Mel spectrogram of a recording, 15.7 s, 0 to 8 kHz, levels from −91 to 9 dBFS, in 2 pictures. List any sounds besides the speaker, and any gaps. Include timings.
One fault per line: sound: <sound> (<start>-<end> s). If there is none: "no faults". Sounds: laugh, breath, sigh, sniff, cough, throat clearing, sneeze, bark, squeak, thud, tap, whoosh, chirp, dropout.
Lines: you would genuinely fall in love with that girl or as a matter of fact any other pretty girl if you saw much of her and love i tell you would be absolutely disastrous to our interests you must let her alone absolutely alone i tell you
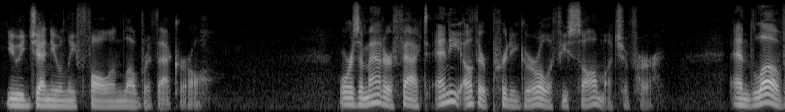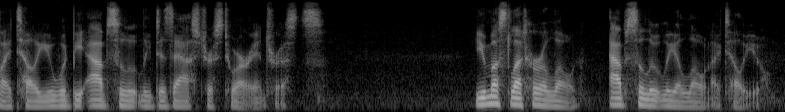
no faults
